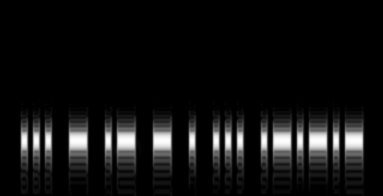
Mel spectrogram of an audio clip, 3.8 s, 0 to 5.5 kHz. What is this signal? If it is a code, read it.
Morse code, heard as a keyed tone, about 20 wpm, 600 Hz. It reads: STATES.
